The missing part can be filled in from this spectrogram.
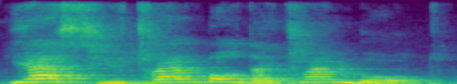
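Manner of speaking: ordinary delivery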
